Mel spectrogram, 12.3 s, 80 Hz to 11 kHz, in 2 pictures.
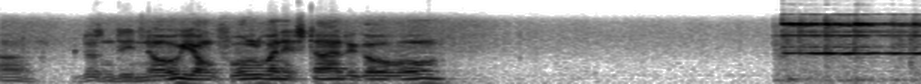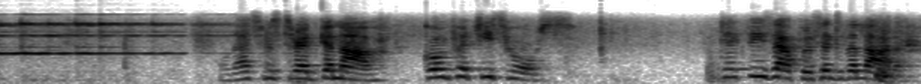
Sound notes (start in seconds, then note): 5.2 bell rings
